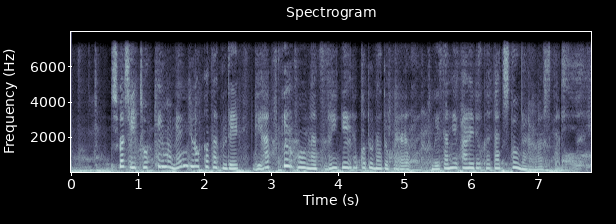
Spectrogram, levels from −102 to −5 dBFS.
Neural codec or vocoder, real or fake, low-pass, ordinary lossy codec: codec, 16 kHz, 1 kbps, FreqCodec, larger model; fake; 7.2 kHz; none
